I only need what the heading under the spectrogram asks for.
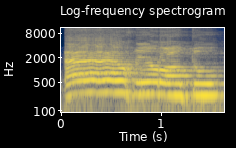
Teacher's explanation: خا اور را دونوں کو پر پڑھیں گے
